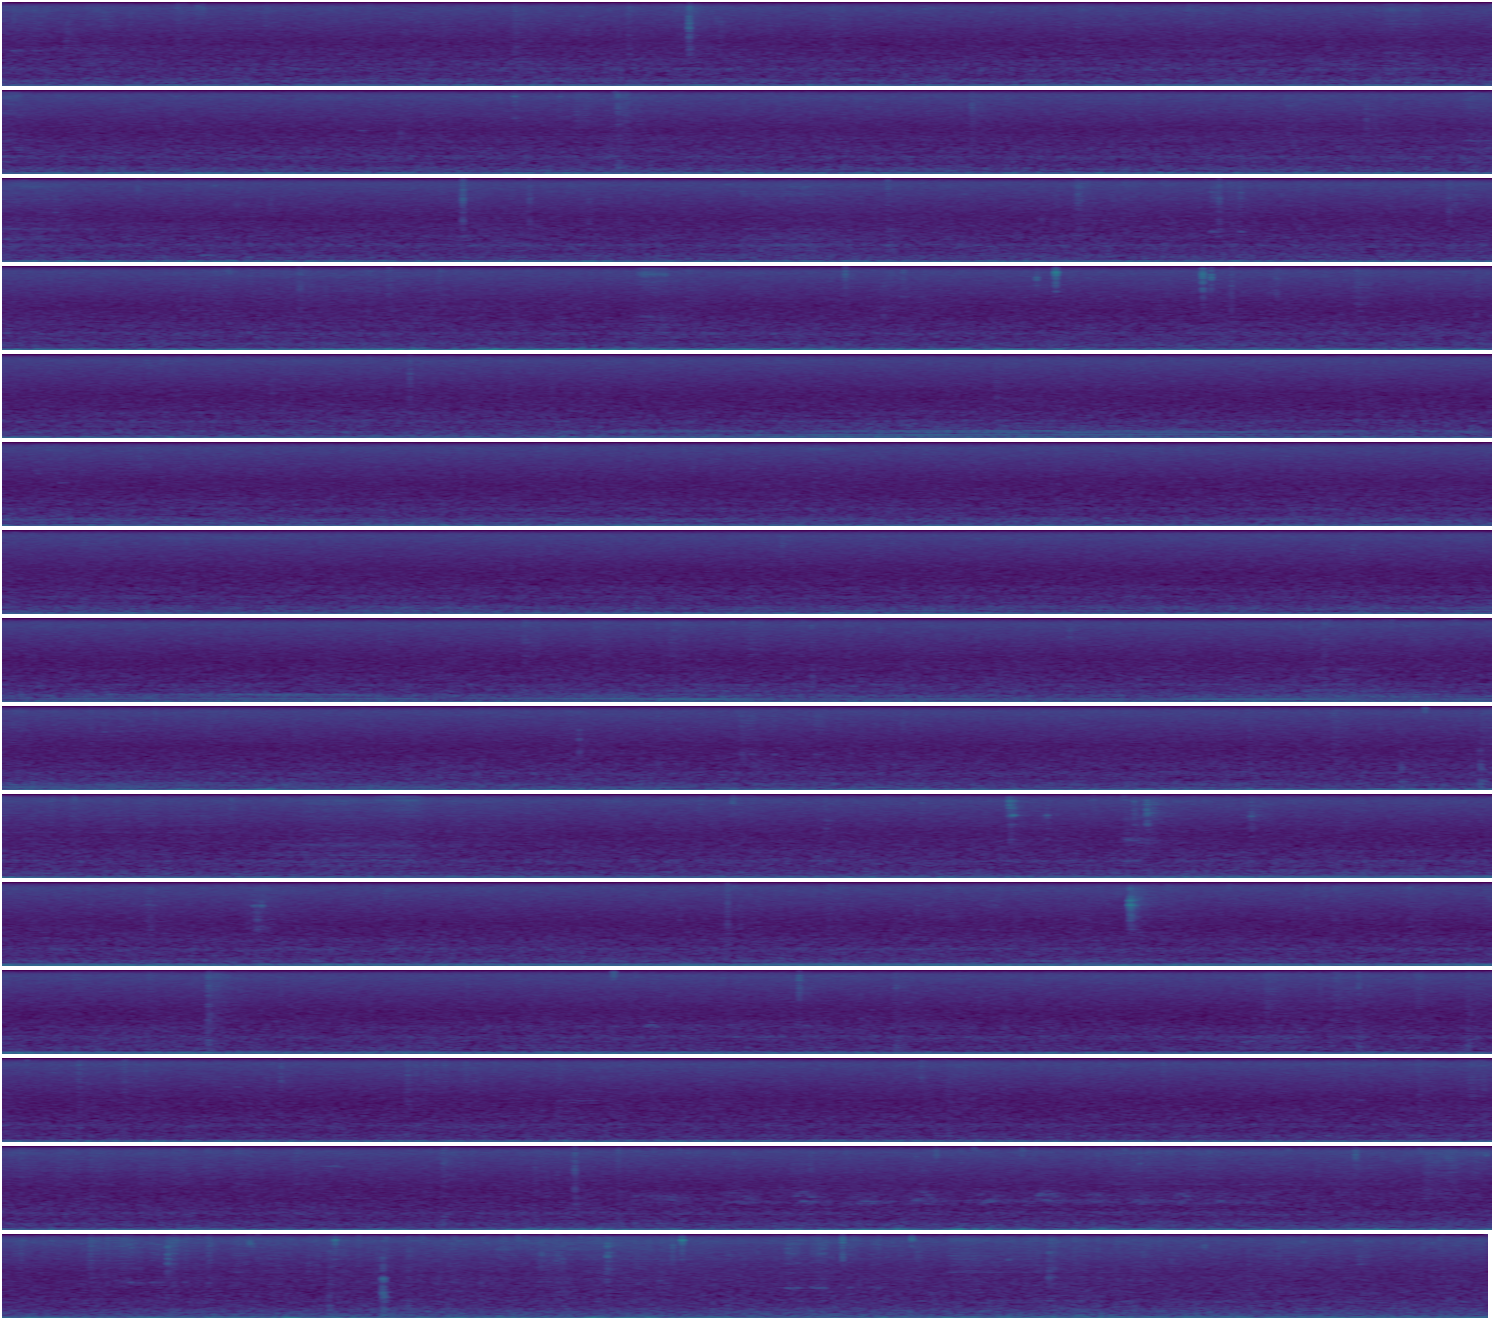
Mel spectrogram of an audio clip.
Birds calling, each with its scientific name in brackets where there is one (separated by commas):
American Crow (Corvus brachyrhynchos)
